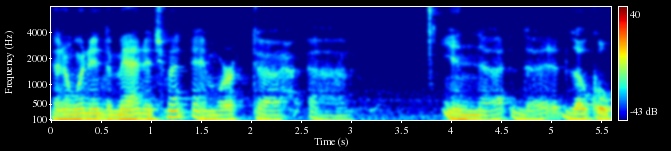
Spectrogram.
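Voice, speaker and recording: The voice is dark, mellow and somewhat breathy, with an American accent. It moves at a fairly slow pace with fairly even intonation. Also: man. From coastal Virginia, US. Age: 70s. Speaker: retired postal worker, senior vlogger. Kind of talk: casual monologue vlog. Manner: spontaneous, hesitant with fillers.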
